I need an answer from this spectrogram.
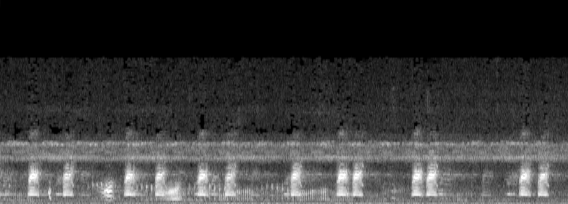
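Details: Frog chorus in backwater: short harmonic croaks with bands near one and three kilohertz-range, often paired, repeated in bursts about every second, over a steady high insect drone and faint softer trilled calls.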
